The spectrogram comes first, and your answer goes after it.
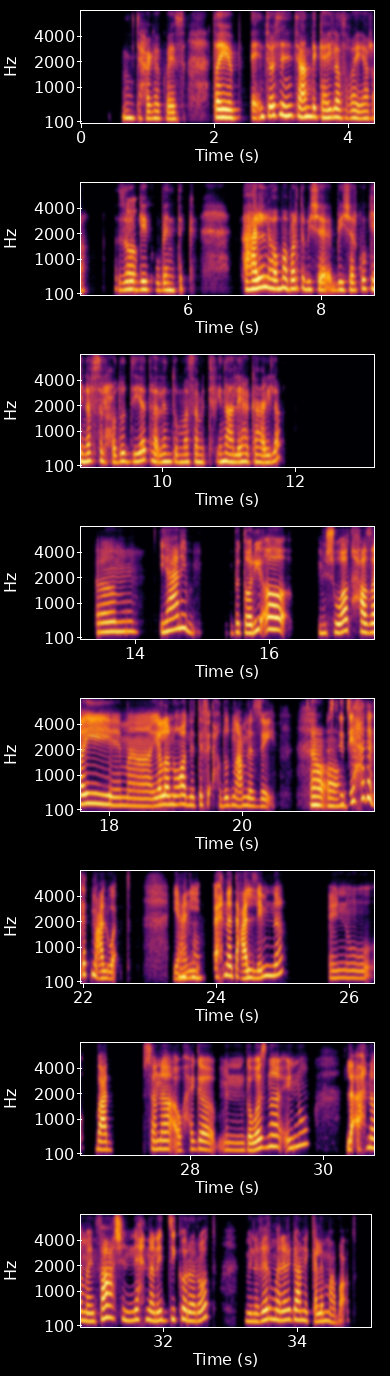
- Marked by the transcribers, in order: tapping
- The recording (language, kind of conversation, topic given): Arabic, podcast, إزاي بتعرف إمتى تقول أيوه وإمتى تقول لأ؟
